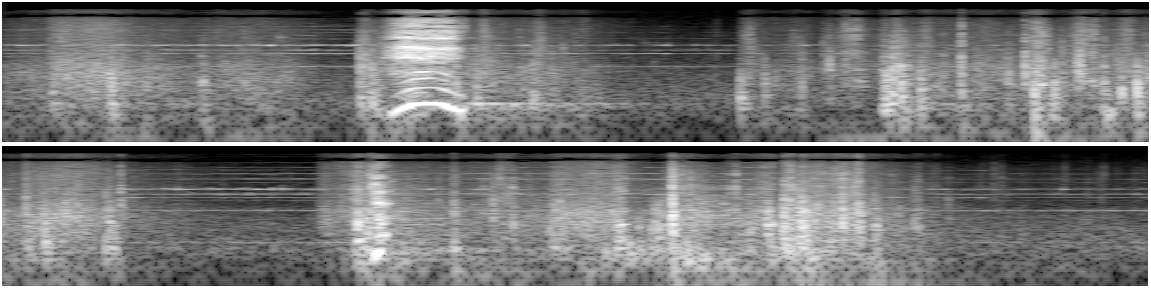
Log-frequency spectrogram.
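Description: Hands and feet knock and scrape on carved wood during a climb.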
